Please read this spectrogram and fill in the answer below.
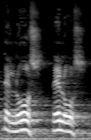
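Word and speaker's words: τέλος: Ya no hay nada que se nos acuse de la ley, porque la ley terminó, llegó, en griego pues es telos, acento en la E.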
